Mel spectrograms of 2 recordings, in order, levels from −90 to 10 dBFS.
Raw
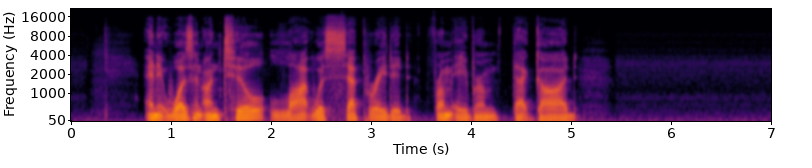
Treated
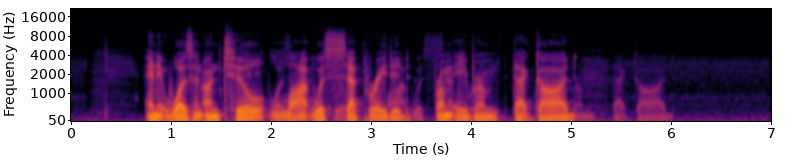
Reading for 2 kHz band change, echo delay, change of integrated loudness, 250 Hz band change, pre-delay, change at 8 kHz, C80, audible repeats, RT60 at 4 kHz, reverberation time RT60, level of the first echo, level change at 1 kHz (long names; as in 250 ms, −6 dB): −1.5 dB, 982 ms, −0.5 dB, 0.0 dB, no reverb audible, −15.0 dB, no reverb audible, 1, no reverb audible, no reverb audible, −21.5 dB, −1.0 dB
